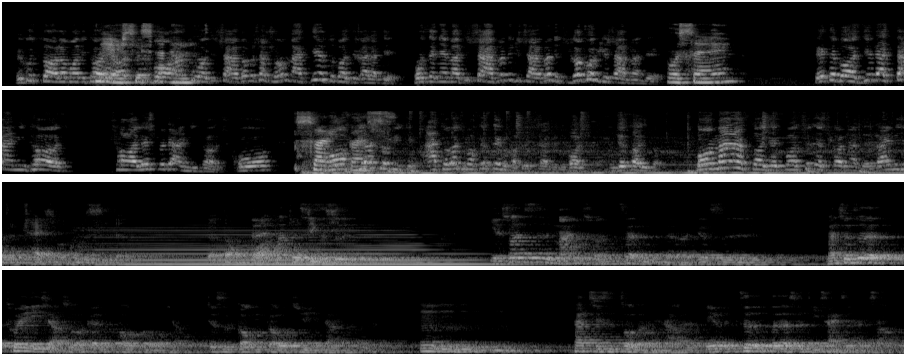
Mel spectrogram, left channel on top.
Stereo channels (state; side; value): different; both; correlation 0.00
